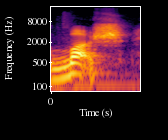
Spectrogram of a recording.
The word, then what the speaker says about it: mush: Hello，大家好，我是 Hanny。我们在第一天课文读到，摩西打死了一名欺负希伯来人的埃及人。那后来他逃到沙漠，放弃王子的生活。在逃离埃及之后，摩西成为牧羊人，在沙漠中漂泊了40年，直到他发现一件令人难以置信的事，他看到燃烧的灌木丛竟然没有被火焰烧毁。接着他还听到上帝的声音，告诉他要去拯救在埃及的希伯来人，带领他们前往应许之地。文中的 promised land 就表示应许之地，也就是圣经当中上帝赐给亚伯拉罕和他族人的土地。好，单字 incredible 它是形容令人难以置信的，或是形容惊人的、极好的。我们去掉字首 in 变成 credible，那就可以形容是可信的、可靠的。下一个单字 consume 这个动词它表示烧毁、毁灭或者是消耗、用完，它还可以表达吃喝的意思。这时候 Sam 老师用到 devour 这个字 devour 这个动词可以表达吞食或狼吞虎咽。那还有讲到这个咬食物它变成那种烂烂的状态嘛，老师用到 mush 或是念作 mush M-U-S-H 这个名词就表示软糊状食物或者是糊状的东西。介华课文中 So after hearing this from the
